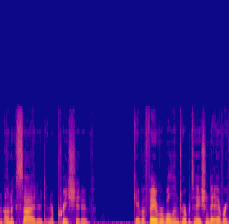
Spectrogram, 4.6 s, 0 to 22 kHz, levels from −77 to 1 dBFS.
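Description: No technical faults can be heard in this speech.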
